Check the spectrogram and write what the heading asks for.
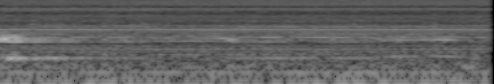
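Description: Low steady hum in a quiet pause, with a brief faint tone right at the start.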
